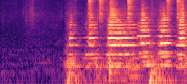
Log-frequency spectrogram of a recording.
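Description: A wind band starts playing loudly.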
